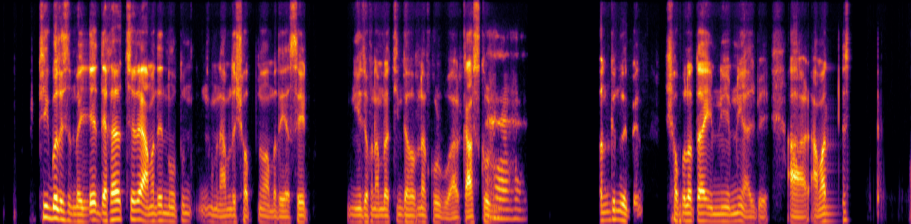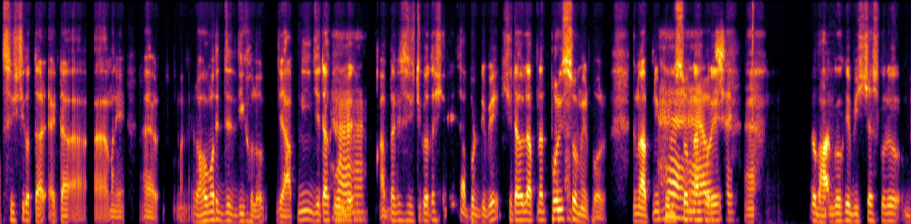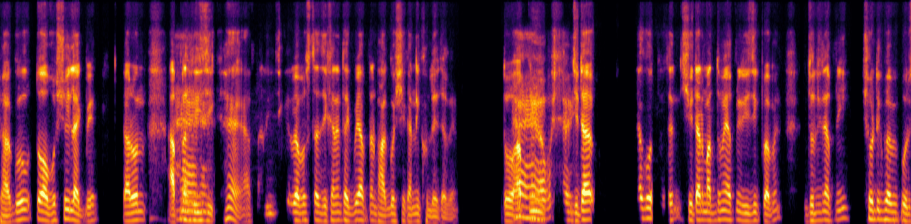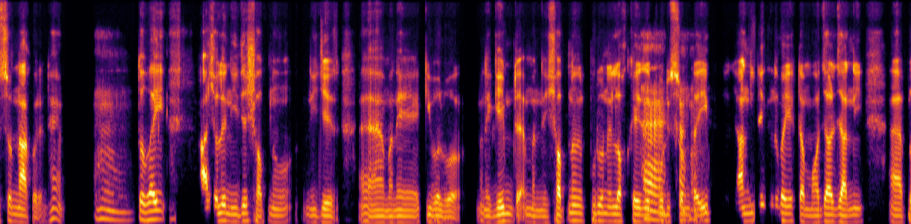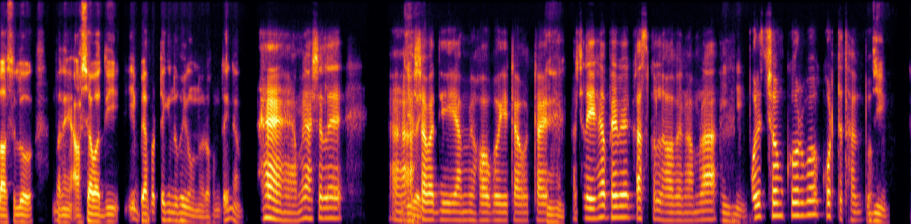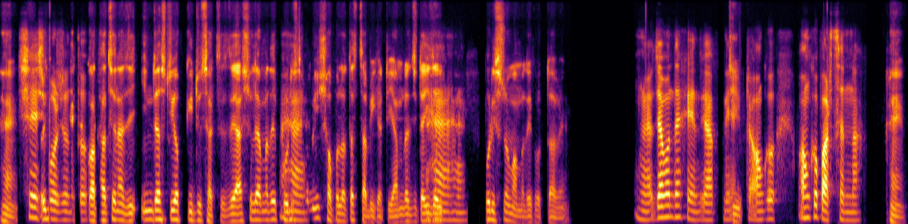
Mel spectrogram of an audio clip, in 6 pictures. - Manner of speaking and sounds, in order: other background noise; in English: "এসেট"; chuckle; chuckle; in English: "ইন্ডাস্ট্রি অফ কী টু সাকসেস"
- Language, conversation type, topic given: Bengali, unstructured, ভবিষ্যতে আপনি কীভাবে আপনার স্বপ্ন পূরণ করবেন?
